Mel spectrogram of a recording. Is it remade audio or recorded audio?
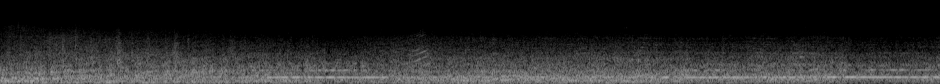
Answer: recorded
